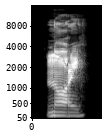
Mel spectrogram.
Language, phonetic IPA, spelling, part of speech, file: Russian, [ˈnorɨ], норы, noun, Ru-но́ры.ogg
- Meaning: nominative/accusative plural of нора́ (norá)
